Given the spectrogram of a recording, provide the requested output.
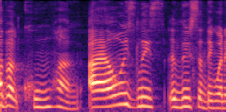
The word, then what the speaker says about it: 공항: 공항에서 what is the word for 지갑. 지갑. 지갑을 잃어버린 적이 있어. Right, and be careful with 공항 too. The pronunciation is 공항. 공항.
